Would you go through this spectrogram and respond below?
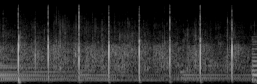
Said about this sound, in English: But we're going to make mistakes. We need to applaud that. Come on, let's applaud that.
